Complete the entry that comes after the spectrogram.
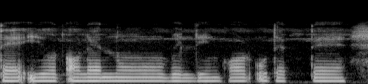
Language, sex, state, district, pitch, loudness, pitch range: Chakma, female, Tripura, Dhalai, 160 Hz, -20 LUFS, 160-165 Hz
